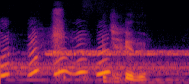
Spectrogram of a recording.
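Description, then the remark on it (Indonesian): A television plays in the front room, its voices rising and falling in short bursts over a faint steady hum, somewhat muffled and at moderate volume. “Itu Itu suara TV depan ya, Oke.”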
